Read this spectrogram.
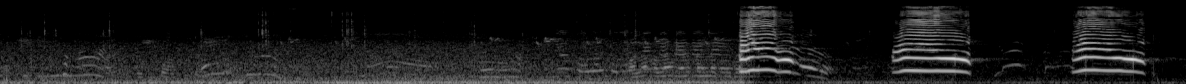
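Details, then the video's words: Angry peacock: after several seconds of murmuring voices and low outdoor rumble, three loud, harsh, ringing calls, each about half a second long, follow about every second and a half. "Angry Peacock"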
